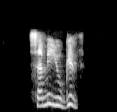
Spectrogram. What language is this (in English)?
Kabyle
